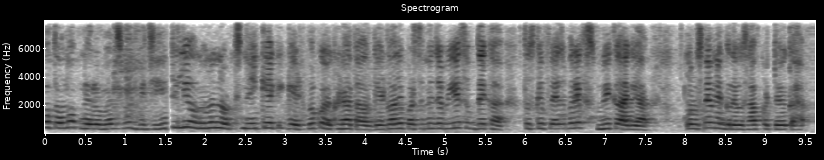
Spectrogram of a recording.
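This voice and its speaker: A woman with a very high voice narrates a story in a plain retelling manner, with faint noise behind her. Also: fairly even intonation, fast, darkish tone.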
